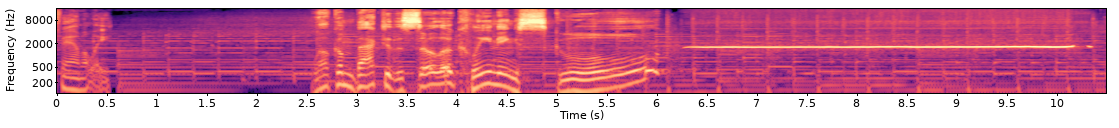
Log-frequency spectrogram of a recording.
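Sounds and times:
speech: 0:00.0 - 0:00.7, 0:02.5 - 0:06.2
tea kettle whistling: 0:05.5 - 0:10.4.

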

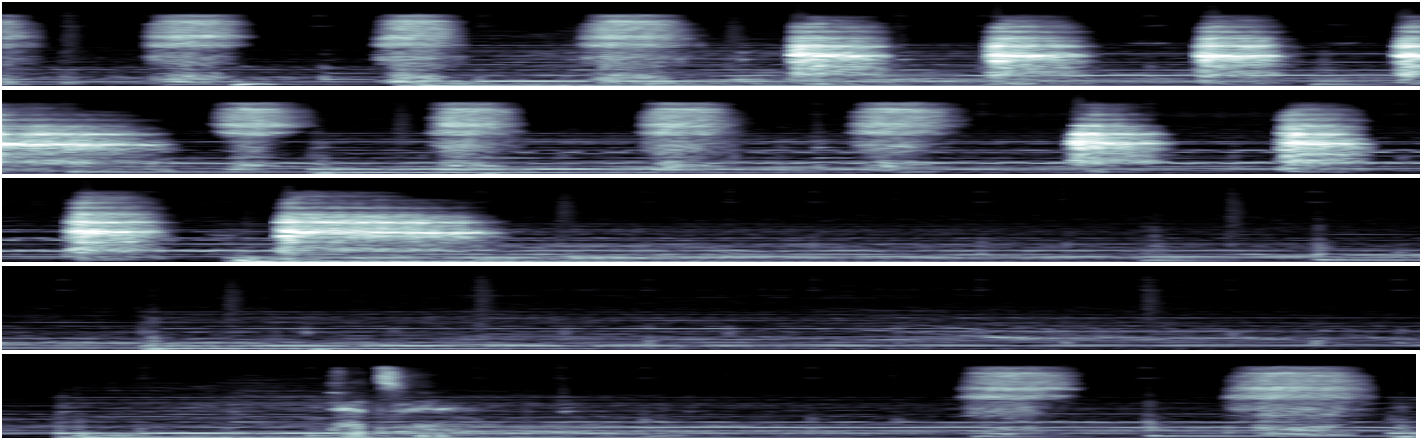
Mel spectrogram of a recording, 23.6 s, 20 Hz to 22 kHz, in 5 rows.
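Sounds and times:
slow counted breathing in and out as a breathwork exercise: 0:00.0 - 0:11.2
soft sustained low tones: 0:00.0 - 0:23.6.

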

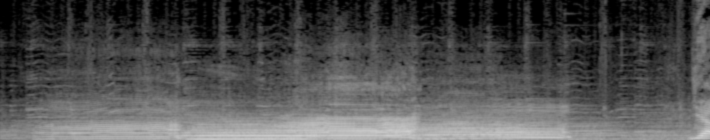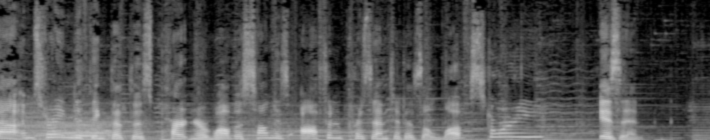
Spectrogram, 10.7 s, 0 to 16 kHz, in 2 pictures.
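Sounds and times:
cow mooing loudly: 0:00.0 - 0:08.2
speech: 0:05.2 - 0:10.2.

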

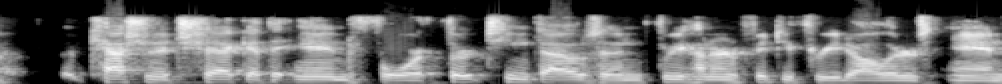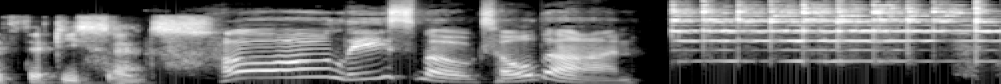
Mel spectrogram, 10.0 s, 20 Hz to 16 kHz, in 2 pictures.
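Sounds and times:
speech: 0:00.0 - 0:08.3
victory bell rung rapidly in celebration of a closed deal: 0:08.4 - 0:09.9.

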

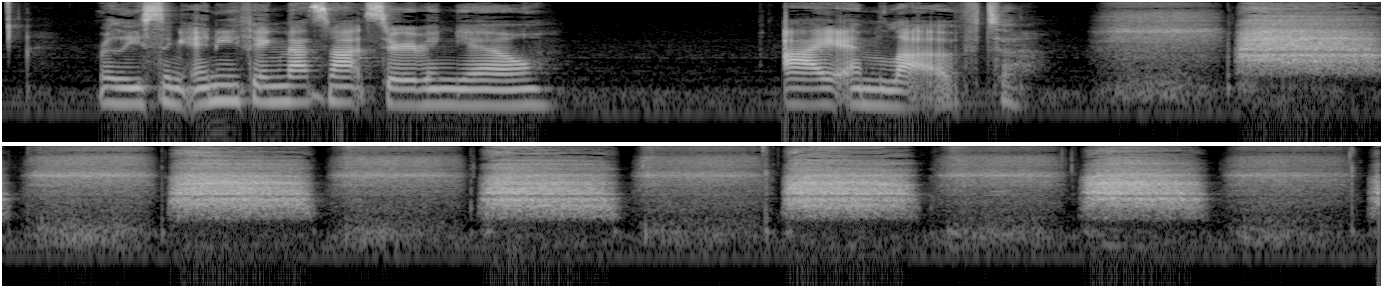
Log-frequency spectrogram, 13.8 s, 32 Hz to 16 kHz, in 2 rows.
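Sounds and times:
speech: 0:00.5 - 0:02.8, 0:03.9 - 0:05.8
forceful deep breathing in and out: 0:05.4 - 0:13.7.

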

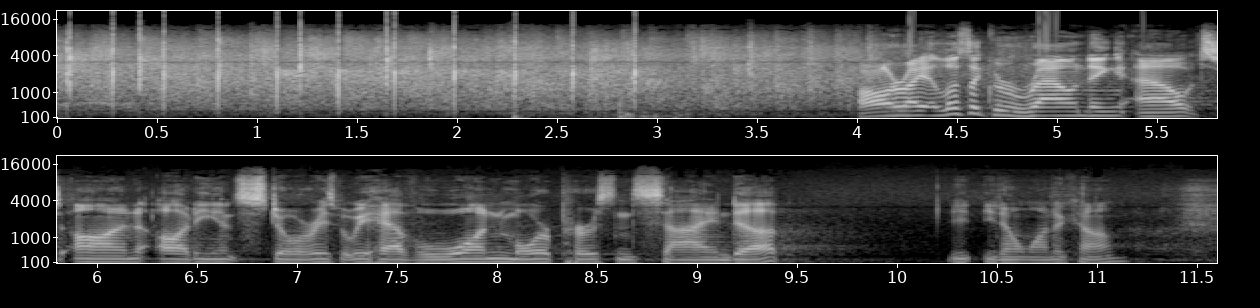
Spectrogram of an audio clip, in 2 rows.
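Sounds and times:
crowd applauding: 0:00.0 - 0:05.0
speech: 0:04.0 - 0:09.6, 0:10.3 - 0:11.5.

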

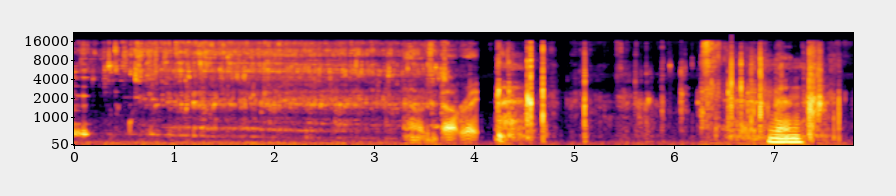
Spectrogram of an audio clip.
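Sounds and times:
water pouring into a cooking pot to cook rice and quinoa: 0:00.0 - 0:03.8
speech: 0:03.3 - 0:04.6, 0:07.0 - 0:07.5.

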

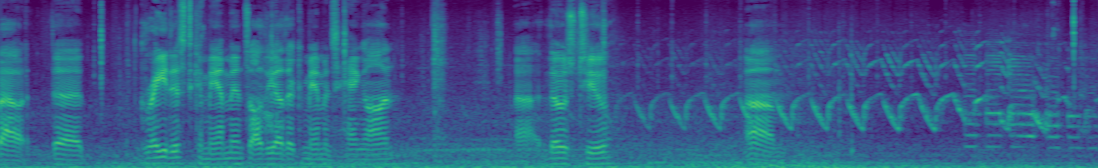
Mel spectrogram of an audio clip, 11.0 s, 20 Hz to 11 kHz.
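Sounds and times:
speech: 0:00.0 - 0:04.5, 0:05.2 - 0:06.2, 0:07.4 - 0:08.0
traffic rumble: 0:00.0 - 0:10.9
ambulance siren wailing: 0:06.0 - 0:10.9
horn-like blast: 0:09.6 - 0:10.9.

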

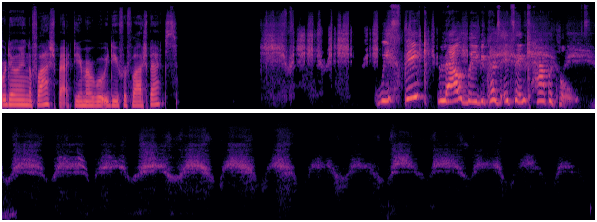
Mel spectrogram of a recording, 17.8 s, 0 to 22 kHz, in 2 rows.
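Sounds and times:
speech: 0:00.0 - 0:02.7, 0:03.9 - 0:04.7, 0:05.6 - 0:08.8
voice imitating a tape rewinding with breathy whooshing bursts: 0:03.9 - 0:08.8.

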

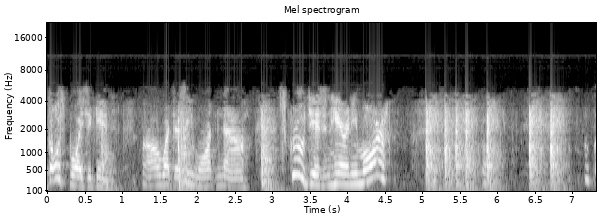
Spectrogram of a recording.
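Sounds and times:
speech: 0:00.0 - 0:04.6
firm knocking on a door: 0:01.7 - 0:02.0, 0:02.8 - 0:03.2, 0:05.0 - 0:07.0.

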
